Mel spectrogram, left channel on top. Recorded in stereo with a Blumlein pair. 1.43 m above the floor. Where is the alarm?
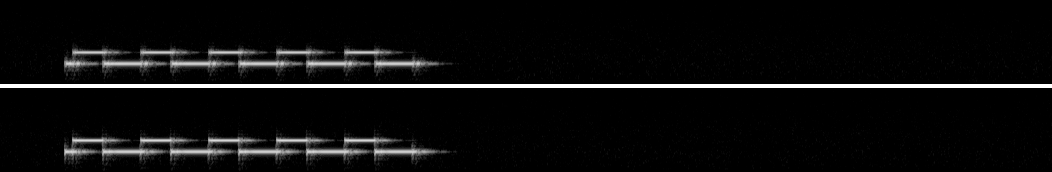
30° right, 4.5 m.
